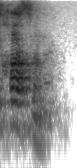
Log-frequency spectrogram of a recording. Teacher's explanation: it's better in chasana to stress the anti-penult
